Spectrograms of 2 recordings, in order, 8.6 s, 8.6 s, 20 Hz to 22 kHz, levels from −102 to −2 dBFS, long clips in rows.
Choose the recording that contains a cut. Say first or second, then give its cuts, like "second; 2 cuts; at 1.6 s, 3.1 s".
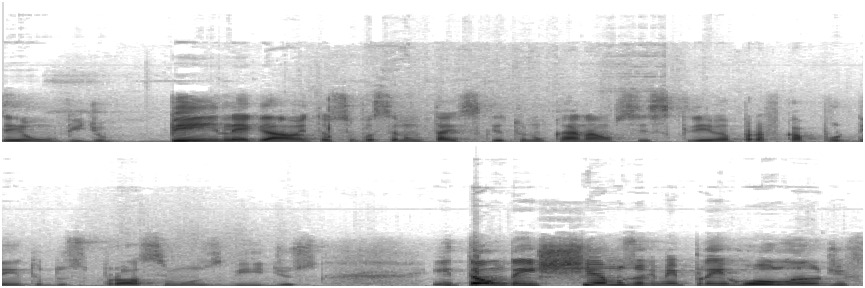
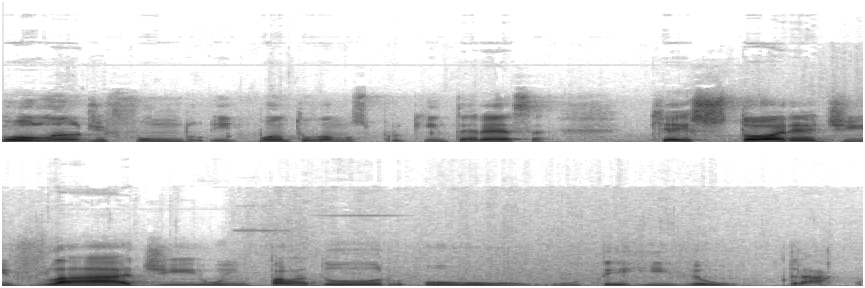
second; 1 cut; at 2.0 s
